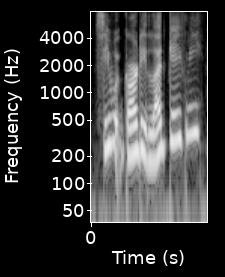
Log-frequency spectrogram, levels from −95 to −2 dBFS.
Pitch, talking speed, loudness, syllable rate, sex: 250 Hz, 230 wpm, -15 LUFS, 4.9 syllables/s, female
